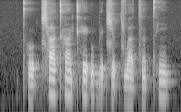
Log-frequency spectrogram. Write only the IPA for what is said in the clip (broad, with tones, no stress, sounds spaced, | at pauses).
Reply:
t̪ʰ o˨ ʔ t͡ɕʰ a˦ kʰ ã˥˧ kʰ e˦ ʔ u˥˧ b e˨ ʔ ɕ ɔ˨ t̚ ɕ w a˨˩ t͡s ã˨ t̚ t̪ʰ ĩ˦ k̚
